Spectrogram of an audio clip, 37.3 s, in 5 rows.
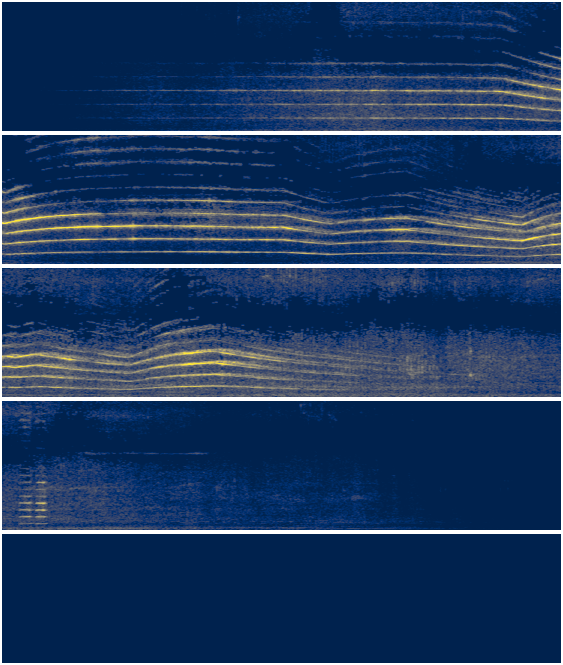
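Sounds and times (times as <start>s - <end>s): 
siren wailing: 1.4s - 21.7s.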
